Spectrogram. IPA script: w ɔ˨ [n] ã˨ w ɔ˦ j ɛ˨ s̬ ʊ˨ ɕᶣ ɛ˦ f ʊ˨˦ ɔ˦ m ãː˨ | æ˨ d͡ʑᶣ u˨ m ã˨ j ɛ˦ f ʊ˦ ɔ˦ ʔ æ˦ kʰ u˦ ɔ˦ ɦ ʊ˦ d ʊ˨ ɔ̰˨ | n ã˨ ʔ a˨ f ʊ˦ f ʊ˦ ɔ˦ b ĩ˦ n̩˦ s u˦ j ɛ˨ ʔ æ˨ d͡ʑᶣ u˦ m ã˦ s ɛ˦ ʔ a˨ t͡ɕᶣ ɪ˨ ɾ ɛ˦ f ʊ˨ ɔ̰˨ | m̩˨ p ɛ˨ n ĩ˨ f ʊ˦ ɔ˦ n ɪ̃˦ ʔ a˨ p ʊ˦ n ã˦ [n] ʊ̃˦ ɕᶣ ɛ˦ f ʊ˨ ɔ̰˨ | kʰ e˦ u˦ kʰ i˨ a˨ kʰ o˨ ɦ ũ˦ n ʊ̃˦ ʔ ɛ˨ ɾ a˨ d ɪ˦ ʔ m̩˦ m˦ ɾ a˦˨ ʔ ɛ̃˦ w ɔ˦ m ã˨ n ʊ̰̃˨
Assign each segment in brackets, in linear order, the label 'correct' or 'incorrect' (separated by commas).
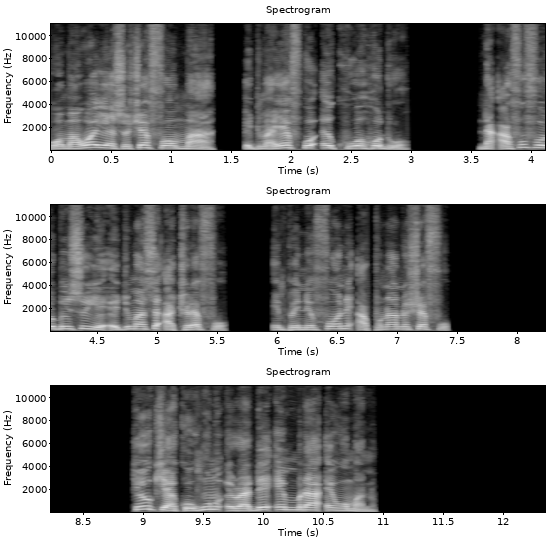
incorrect, correct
